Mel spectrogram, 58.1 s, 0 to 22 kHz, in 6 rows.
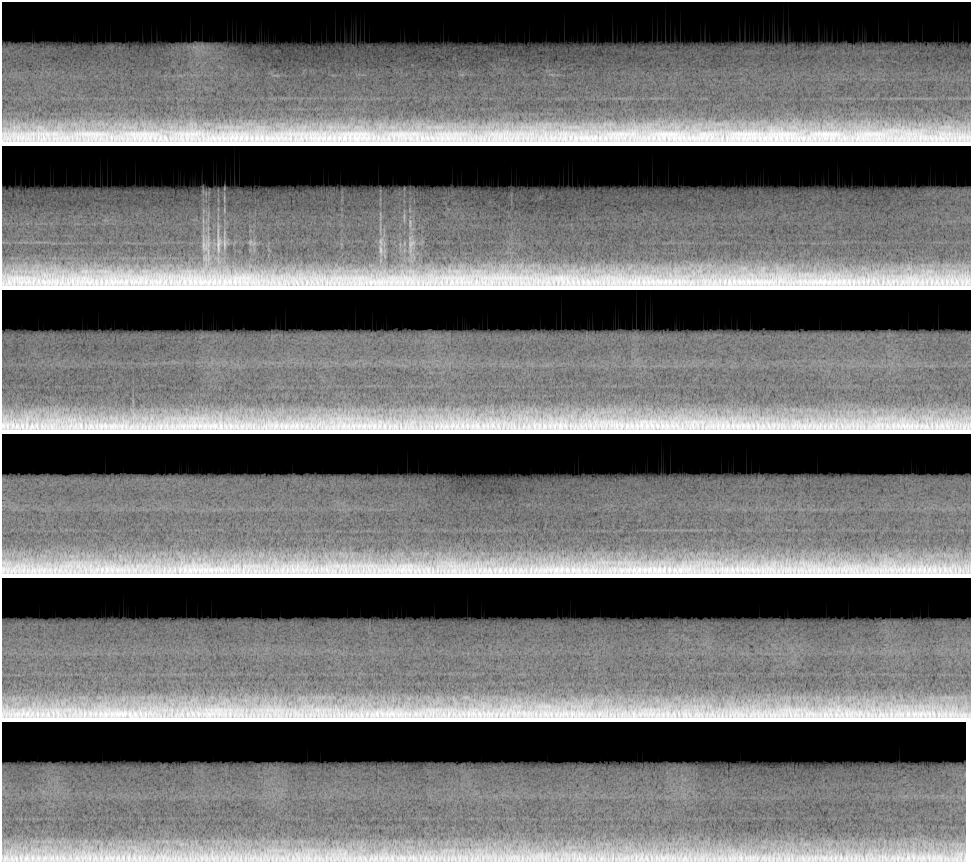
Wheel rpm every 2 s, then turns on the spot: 0, 0, 0, 0, 0, 0, 0, 0, 0, 0, 0, 0, 0, 0, 0, 0, 0, 0, 0, 0, 0, 0, 0, 0, 0, 0, 0, 0, 0.
none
